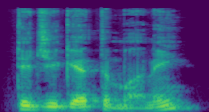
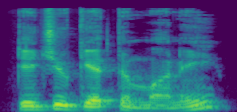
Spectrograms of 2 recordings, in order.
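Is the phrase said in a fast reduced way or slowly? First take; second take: fast; slow. First: The words are said quickly and run together. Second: The words are said slowly and separately. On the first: "The fast way" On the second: "The slow way"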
